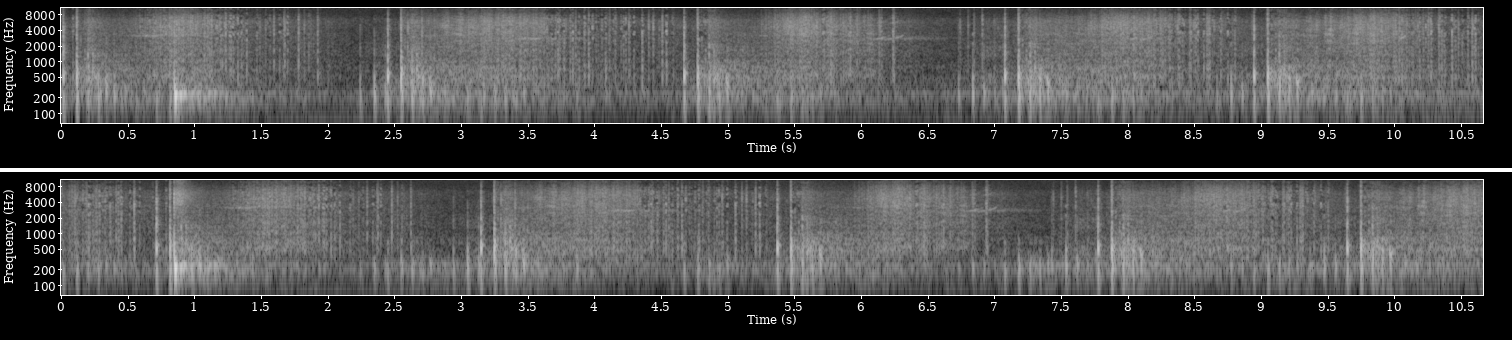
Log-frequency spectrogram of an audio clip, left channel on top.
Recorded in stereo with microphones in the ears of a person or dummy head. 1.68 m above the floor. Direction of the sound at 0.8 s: 35° right (ahead or behind).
